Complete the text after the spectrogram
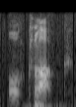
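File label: "o'clock", english speak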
